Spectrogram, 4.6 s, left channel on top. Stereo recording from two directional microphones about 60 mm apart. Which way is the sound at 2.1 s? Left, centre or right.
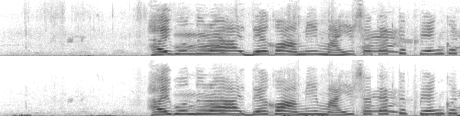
Right.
